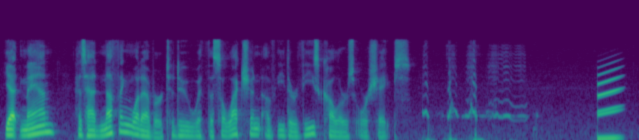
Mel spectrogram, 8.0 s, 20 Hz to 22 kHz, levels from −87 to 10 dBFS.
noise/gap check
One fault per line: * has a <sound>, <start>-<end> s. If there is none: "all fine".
* has a bark, 5.3-6.8 s
* has a chirp, 7.5-7.8 s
